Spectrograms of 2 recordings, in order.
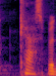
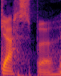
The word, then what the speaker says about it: Kasper: He calls Kasper Dolberg Gasper.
